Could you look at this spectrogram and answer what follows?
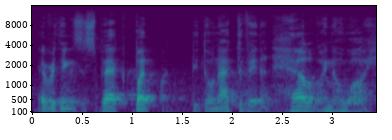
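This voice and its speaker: A man playing a stubborn, frustrated engineer in a video game cutscene, with a gruff, informal way of talking. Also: lowish voice, expressive, brisk, a little hiss or hum, lightly acted.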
